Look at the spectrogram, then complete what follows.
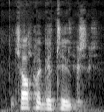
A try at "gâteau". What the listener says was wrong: I mean, I don't mean to make you look like an idiot or anything, but I think you'll find it's gâteau. Yeah. Yeah, the X is silent. Gâteau. That's right.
